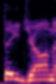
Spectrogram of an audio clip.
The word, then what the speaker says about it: Dijon: Dijon, yeah, it's Dijon. That's how we pronounce it here in the hills.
